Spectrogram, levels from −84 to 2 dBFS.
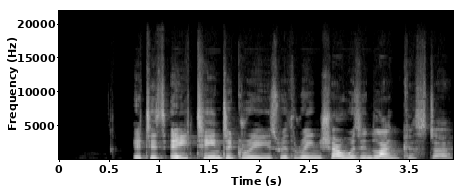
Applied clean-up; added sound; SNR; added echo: none; none; none; none.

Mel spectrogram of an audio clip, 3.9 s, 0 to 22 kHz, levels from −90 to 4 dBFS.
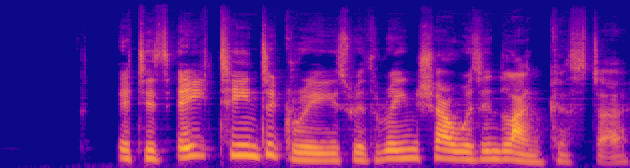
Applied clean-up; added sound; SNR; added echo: neural mask model DeepFilterNet 3.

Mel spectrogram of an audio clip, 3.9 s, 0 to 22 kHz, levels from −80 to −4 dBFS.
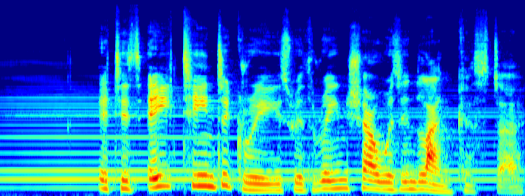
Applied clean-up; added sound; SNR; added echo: none; Bowed string instrument; 14 dB; none.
